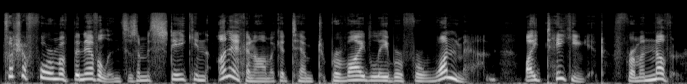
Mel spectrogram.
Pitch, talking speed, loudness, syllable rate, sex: 190 Hz, 185 wpm, -18 LUFS, 6.4 syllables/s, male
